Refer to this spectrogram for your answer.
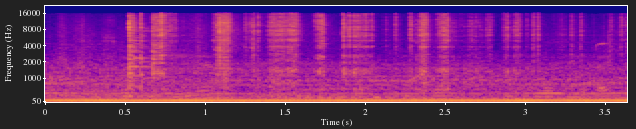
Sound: quiet conversation

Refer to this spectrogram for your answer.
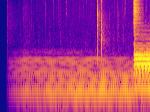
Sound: flames crackling; mellow music

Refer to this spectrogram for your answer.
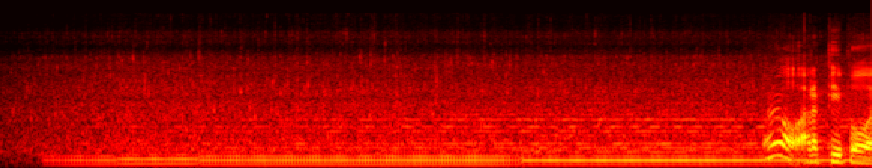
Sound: water gurgling; peaceful music

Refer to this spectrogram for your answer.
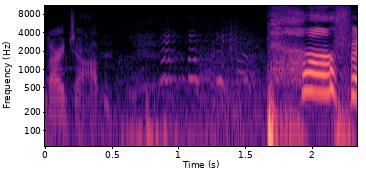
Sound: laughs

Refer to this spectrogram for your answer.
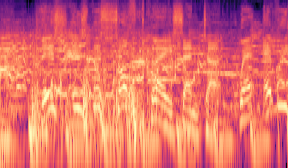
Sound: loudly over shouting

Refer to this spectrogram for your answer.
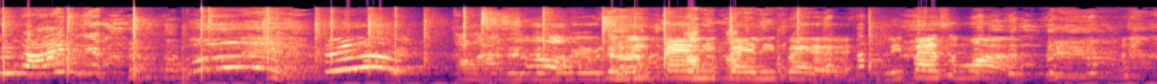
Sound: indistinct chatter

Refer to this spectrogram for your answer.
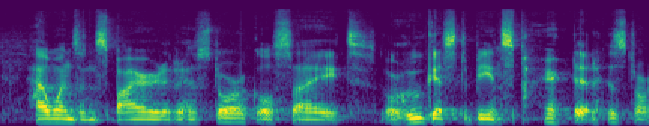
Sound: chuckles

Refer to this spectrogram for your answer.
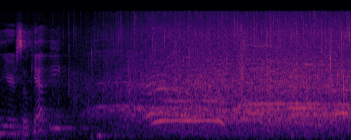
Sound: crowd applauding

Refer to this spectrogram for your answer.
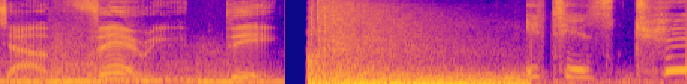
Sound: Vine boom

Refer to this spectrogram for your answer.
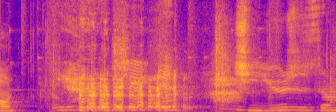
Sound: laughs

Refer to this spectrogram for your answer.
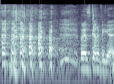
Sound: laughing

